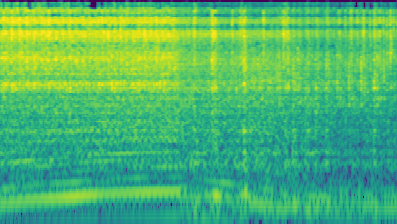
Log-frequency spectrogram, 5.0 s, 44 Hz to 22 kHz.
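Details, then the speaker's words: 1931 Ford Model A, long stored in a barn, idling after points and timing set with a modern distributor cap; low lumpy uneven idle about three beats per second; rough idle, owner thinks timing needs advancing; bubbles seen blowing past a spark plug. "it's all pretty good so I'm thinking I need to advance it"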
